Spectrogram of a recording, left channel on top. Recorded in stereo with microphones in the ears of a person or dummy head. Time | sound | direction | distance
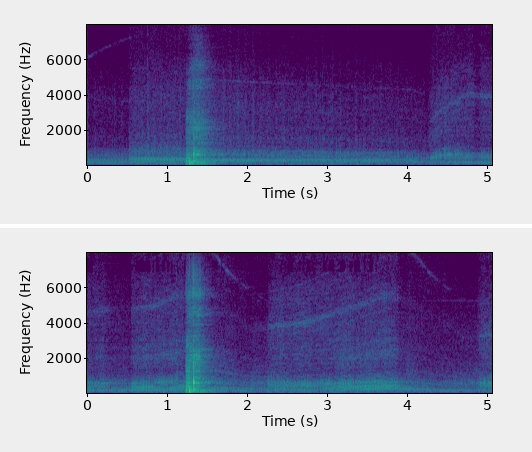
1.2 | a door slam | 50° right (ahead or behind) | 0.8 m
